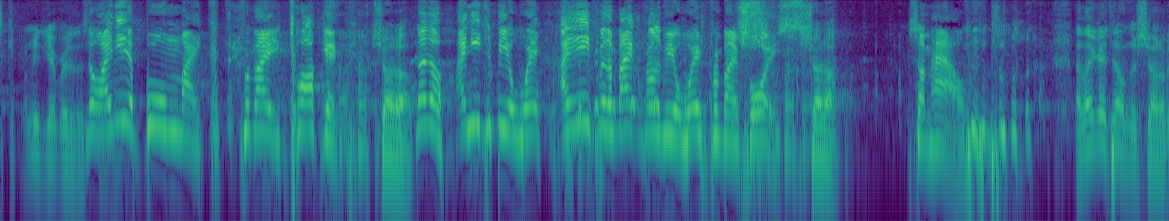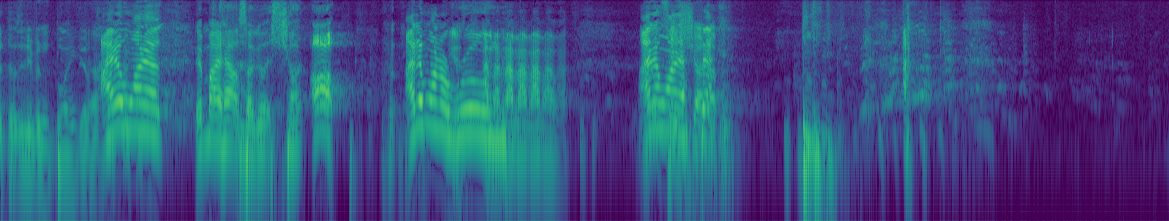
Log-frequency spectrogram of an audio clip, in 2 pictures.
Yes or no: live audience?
yes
